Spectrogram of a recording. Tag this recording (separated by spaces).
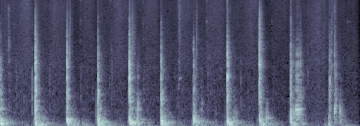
footstep steps footsteps walking wood wooden wooden-steps boat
